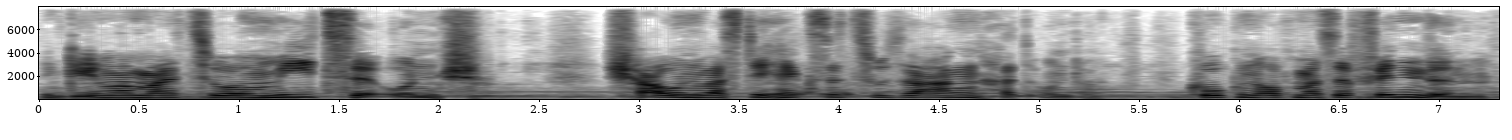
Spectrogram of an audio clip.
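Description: Higher-pitched man, earnest role-player. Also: a little slow, music in the background. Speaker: listener guest player. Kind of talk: improvised role-play in audio adventure.

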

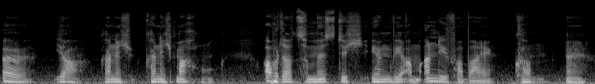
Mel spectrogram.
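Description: A man playing a timid, awkward and polite customer who speaks haltingly in an improvised audio drama. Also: fairly low pitch, a little mellow, slight background noise, pitched below the performer's own voice, close to an everyday voice. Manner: halting, apologetic.

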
